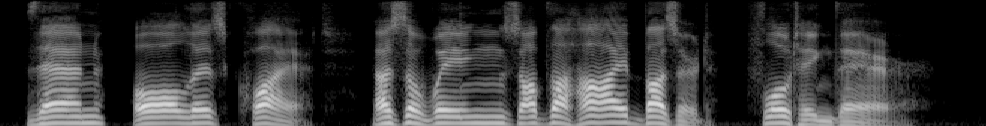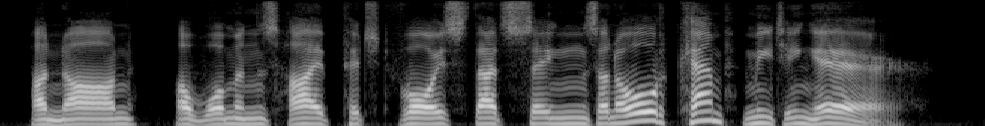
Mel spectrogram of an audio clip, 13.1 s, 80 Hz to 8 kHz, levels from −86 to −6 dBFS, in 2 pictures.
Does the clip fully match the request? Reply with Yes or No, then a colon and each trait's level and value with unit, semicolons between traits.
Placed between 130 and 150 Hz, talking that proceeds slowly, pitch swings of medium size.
Yes: low, 135 Hz; slow, 120 wpm; average, 3.2 semitones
